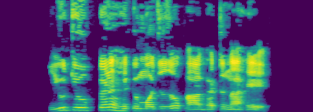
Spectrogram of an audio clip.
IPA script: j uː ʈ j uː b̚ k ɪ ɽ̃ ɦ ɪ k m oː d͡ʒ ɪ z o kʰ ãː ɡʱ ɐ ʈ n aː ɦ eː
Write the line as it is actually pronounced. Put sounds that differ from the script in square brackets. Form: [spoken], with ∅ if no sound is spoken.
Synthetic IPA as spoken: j uː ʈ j uː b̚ k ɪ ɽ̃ ɦ ɪ k m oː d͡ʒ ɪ z o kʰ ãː ɡʱ ɐ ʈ n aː ɦ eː

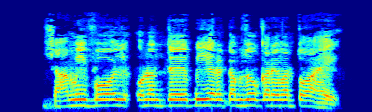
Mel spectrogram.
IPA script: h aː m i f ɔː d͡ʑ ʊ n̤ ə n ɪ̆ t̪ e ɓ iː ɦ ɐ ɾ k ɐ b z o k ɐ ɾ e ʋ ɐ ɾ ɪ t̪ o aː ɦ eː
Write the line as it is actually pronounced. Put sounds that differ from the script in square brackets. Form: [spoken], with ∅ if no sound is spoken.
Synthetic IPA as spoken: [ʃ] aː m i f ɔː d͡ʑ ʊ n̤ ə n ɪ̆ t̪ e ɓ iː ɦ [ə] ɾ k ɐ b z o k ɐ ɾ e ʋ ɐ ɾ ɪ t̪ o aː ɦ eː

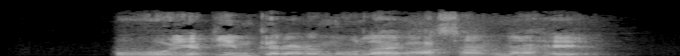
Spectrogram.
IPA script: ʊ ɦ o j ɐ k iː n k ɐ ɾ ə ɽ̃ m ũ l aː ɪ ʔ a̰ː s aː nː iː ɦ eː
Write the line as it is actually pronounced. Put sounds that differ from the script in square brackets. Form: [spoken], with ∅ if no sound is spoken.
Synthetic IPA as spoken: ʊ ɦ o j ɐ k iː n k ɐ ɾ ə ɽ̃ m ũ l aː ɪ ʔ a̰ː s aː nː [aː] ɦ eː

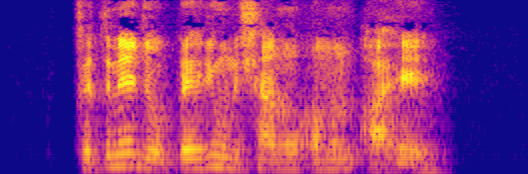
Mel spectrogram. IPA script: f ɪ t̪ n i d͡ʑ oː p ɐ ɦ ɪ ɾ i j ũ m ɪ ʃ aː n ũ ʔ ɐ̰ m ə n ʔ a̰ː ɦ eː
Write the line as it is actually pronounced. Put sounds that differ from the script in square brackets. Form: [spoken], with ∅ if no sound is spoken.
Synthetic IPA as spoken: f ɪ t̪ n [e] d͡ʑ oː p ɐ ɦ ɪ ɾ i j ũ [n] ɪ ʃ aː n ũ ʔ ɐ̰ m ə n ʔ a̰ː ɦ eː

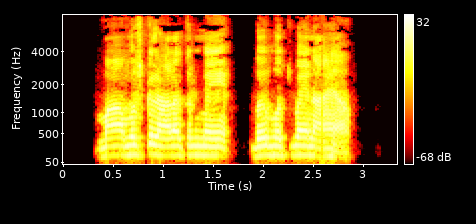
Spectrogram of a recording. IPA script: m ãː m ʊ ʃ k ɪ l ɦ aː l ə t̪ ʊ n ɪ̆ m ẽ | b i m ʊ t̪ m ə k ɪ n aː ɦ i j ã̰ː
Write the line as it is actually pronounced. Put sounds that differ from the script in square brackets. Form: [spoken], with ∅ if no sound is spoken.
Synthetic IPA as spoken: m ãː m ʊ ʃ k ɪ l ɦ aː l ə t̪ ʊ n ɪ̆ m ẽ | b [ɪ] m ʊ t̪ m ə [∅] ɪ n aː ɦ i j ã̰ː

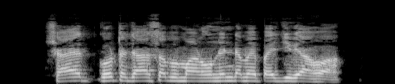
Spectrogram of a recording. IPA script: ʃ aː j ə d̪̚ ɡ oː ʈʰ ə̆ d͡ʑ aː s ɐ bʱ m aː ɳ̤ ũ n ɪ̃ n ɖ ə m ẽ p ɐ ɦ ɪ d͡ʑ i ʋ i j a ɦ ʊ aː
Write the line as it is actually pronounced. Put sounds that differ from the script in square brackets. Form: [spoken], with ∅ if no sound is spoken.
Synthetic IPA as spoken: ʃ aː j ə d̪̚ ɡ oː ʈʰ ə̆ d͡ʑ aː s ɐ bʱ m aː ɳ̤ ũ n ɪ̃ [ɳ] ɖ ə m ẽ p ɐ ɦ ɪ d͡ʑ i ʋ i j a ɦ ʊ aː

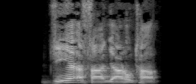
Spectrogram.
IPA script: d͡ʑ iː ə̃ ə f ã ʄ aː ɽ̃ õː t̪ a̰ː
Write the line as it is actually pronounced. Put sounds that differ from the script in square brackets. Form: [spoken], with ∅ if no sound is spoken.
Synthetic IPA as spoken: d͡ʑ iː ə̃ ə [s] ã ʄ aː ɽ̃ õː [t̪ʰ] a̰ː

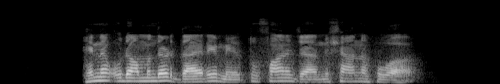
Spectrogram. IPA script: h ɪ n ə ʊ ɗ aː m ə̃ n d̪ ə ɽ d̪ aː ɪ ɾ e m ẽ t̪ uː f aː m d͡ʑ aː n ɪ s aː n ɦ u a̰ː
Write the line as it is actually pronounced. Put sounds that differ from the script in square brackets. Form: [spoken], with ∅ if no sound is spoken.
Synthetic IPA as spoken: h ɪ n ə ʊ ɗ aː m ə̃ n d̪ ə ɽ d̪ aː ɪ ɾ e m ẽ t̪ uː f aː [n] d͡ʑ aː n ɪ [ʃ] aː n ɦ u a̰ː

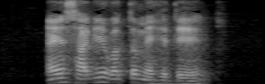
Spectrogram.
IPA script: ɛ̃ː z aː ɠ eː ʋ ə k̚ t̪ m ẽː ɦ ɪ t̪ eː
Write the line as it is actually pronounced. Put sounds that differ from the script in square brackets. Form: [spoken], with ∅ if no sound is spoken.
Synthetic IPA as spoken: ɛ̃ː [s] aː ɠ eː ʋ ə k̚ t̪ m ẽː ɦ ɪ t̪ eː

